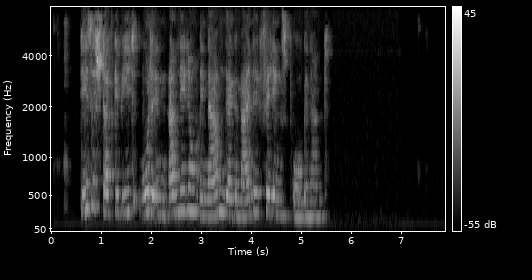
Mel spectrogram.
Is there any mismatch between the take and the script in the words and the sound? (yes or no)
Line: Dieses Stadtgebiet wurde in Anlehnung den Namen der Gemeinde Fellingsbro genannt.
no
